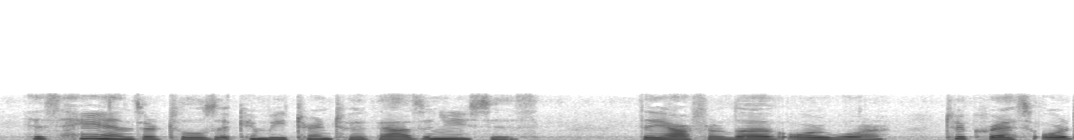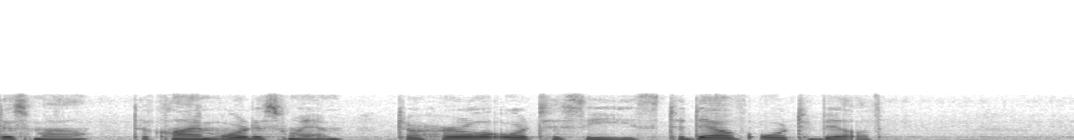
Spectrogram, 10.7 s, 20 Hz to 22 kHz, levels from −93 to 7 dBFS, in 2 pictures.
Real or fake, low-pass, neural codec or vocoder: fake; 7.2 kHz; vocoder, 22.05 kHz, 80 mel bands, Vocos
